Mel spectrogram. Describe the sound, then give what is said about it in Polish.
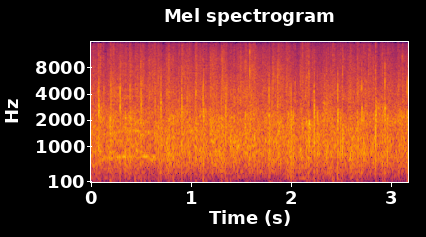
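An audience applauds the performers after a stage performance, many hands clapping in a dense, continuous wash of sharp claps at a constant loud level, with no voices standing out. “Wielkie brawa!”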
